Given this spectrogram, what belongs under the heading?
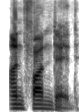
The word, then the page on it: unfunded: American English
